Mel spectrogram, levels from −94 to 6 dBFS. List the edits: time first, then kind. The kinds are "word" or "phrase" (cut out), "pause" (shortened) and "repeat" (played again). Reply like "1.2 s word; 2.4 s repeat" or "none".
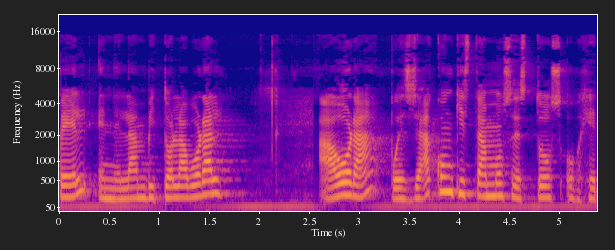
2.5 s pause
